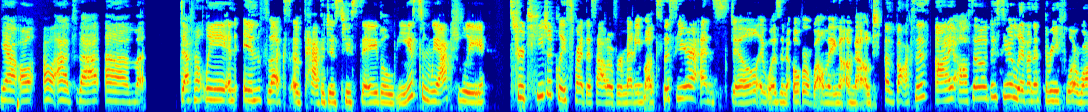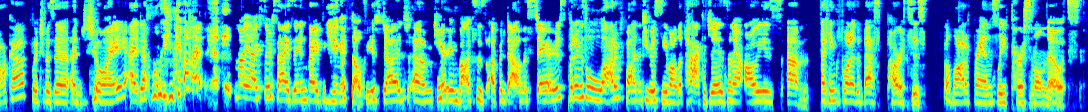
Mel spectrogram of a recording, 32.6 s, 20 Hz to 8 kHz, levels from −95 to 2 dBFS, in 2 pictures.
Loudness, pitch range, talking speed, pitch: -19 LUFS, 210-255 Hz, 190 wpm, 230 Hz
